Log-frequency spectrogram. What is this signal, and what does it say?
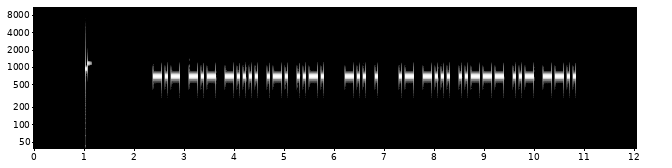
Morse code, heard as a keyed tone, about 20 wpm, 700 Hz. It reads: KK6RF DE AB2UZ
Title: USA Callsign DE Callsign - 5 Characters - 20wpm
